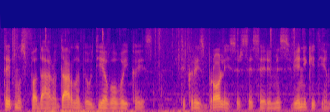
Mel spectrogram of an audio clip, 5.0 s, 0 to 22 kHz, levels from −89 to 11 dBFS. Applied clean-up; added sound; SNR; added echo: none; Scissors; 12 dB; none.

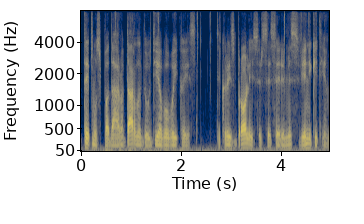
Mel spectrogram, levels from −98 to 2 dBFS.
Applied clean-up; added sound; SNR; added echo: neural diffusion model UNIVERSE++.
